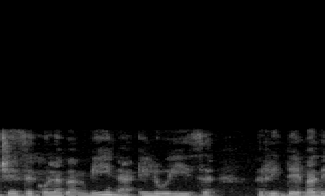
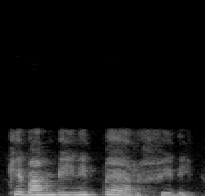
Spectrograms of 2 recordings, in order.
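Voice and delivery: higher, louder, slow mock scolding; mock old governess; 6 semitones higher, 9 dB louder, slower than usual. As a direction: ham up the old governess's outrage. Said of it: "la povera vecchia ci diceva".

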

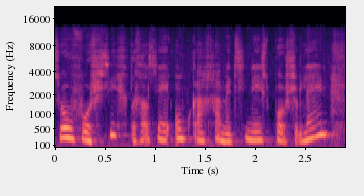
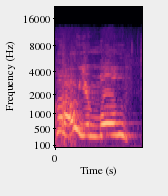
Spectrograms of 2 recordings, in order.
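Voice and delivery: louder, cutting rebuke; sharp retort; 4 semitones higher, 6 dB louder than usual. Acted. Wife snapping at her husband to shut up. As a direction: snap it at him. Quarrel, telling him to shut up.

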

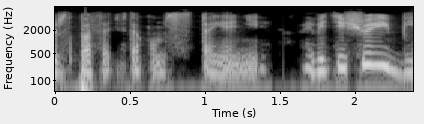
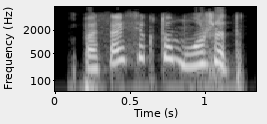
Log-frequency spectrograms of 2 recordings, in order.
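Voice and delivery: much higher, loud alarm yell; panicked yell; 9 semitones higher, 6 dB louder than usual. A narrator's reading. Spinal cord to the whole body, panicked yell. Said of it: "заорал спинной мозг".

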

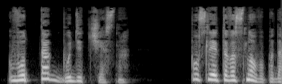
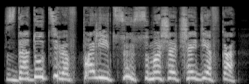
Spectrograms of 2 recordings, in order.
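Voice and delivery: higher, louder shouting threat; furious yell; 8 semitones higher, 5 dB louder than usual. Acted. Priest dangling from ladder yelling threats, high loud. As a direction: scream it at her.

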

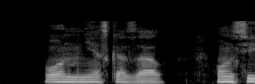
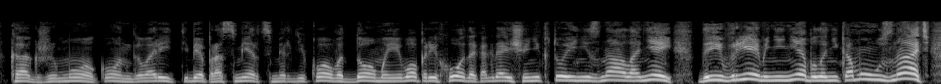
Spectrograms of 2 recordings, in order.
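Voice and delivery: rising louder and higher, frightened; fearful urgency; 6 semitones higher, 5 dB louder than usual. A narrator's reading. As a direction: try anxiously to reason with him. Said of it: "замирая от страха". (замирая от страха)

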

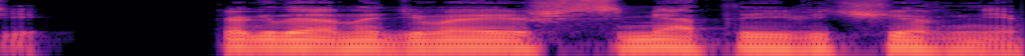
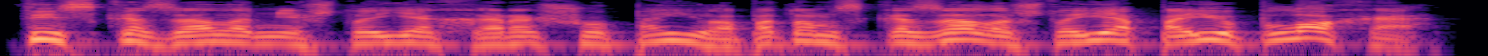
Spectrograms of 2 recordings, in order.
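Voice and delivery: angry accusation; 5 semitones higher, 4 dB louder than usual. Acted. Shayana accusing Beryl.

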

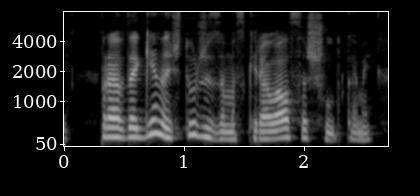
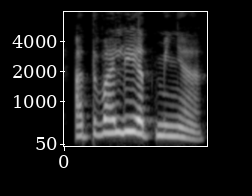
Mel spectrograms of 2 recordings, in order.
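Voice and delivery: high, loud, trembling shout; upset cry; 6 semitones higher, 9 dB louder than usual. A narrator's reading. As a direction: cry out as if close to tears. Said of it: "крикнула она дрожащим голосом".

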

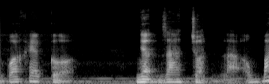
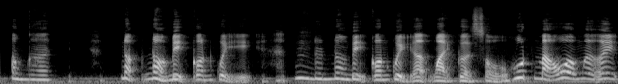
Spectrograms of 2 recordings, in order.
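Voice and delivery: put-on much higher tearful little girl's voice; whimpering child; 13 semitones higher than usual. A narrator's reading. Nhi tearfully tells grandfather about the demon, whimpering. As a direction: blubber it out like a frightened child. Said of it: "con Nhi mếu máo".

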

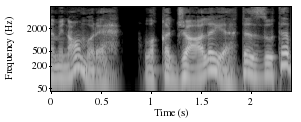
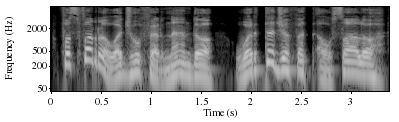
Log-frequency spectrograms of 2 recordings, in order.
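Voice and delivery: usual speaking voice

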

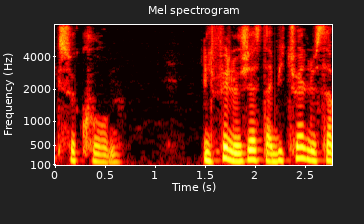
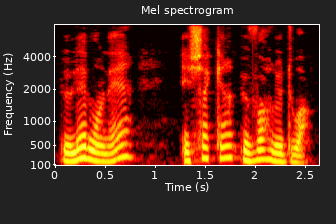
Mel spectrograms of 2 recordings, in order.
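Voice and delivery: ordinary delivery

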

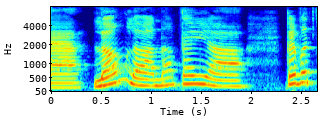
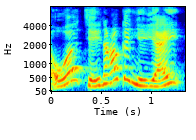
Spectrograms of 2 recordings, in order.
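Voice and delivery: high, fast, shocked denial; startled protest; 7 semitones higher than usual. Retold or imitated. Startled mother insisting the baby is hers, high and fast. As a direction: push back in alarm, words tumbling out. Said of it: "bà Mộc mới hết hồn".

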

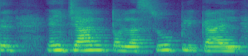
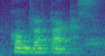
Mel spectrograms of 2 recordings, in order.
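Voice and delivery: normal talking voice

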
